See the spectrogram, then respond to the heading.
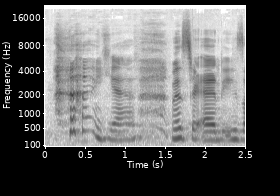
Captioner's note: laughs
